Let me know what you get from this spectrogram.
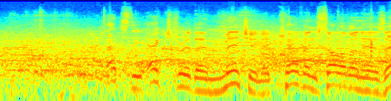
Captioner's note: crowd cheering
